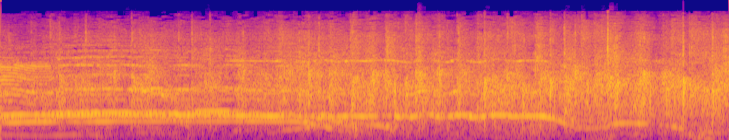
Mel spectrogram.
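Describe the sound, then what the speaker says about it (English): A comedy club audience applauds and cheers a stand-up comedian, sustained loud clapping with shouts throughout, under a held sung or shouted voice. "Put your hands together for Ben Rosenfeld, everybody"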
